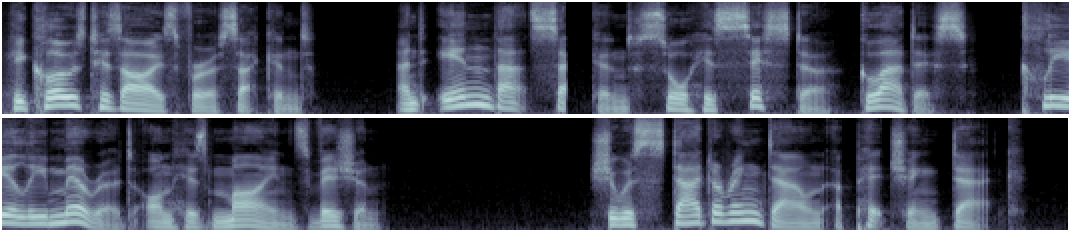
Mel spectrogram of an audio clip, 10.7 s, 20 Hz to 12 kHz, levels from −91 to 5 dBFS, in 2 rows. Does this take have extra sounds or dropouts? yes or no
yes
